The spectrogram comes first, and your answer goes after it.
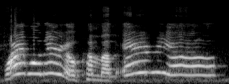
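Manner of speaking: high-pitched calling voice. Real, not acted. Calling Ariel who won't come up, high call.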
